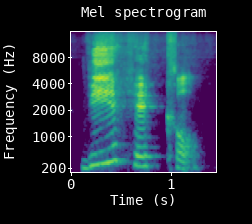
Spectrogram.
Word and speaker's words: vehicle: a car vehicle good we think to spell this as vehicle it has a silent sound it out with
